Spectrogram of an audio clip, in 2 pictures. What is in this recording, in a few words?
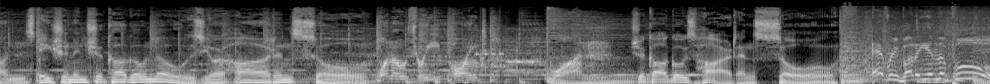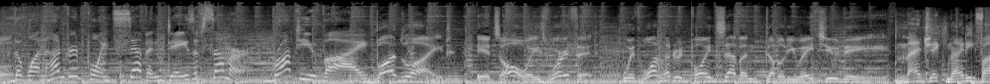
Radio Imaging AC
